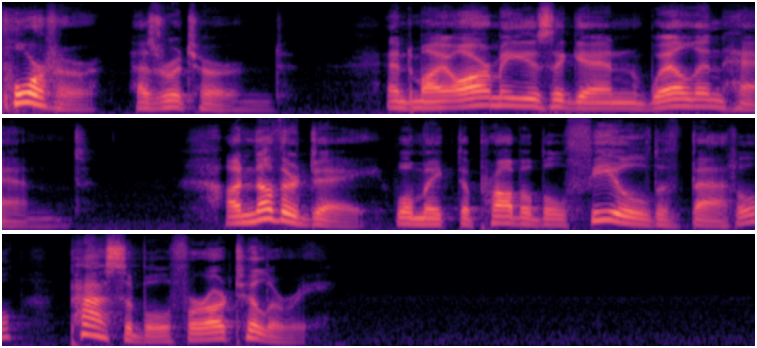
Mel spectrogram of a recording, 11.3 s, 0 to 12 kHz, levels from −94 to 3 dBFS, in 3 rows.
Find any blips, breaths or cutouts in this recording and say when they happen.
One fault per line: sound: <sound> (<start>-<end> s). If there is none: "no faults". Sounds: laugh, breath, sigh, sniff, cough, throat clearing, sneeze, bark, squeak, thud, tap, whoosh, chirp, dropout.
no faults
